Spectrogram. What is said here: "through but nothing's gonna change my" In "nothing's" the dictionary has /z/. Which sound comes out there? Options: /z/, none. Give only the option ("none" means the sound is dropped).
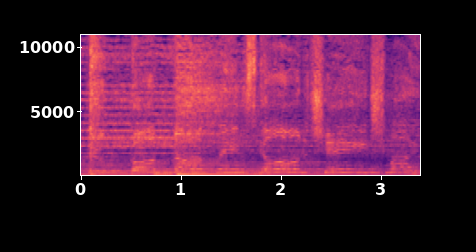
/z/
